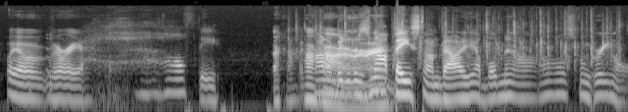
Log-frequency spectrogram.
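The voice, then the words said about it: Drunken slurred impression of another person. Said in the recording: “Drunky McDrunkerson from Drumtown ... My Larry Kudlow impression. ... It's your Foster Brooks doing Larry Kudlow.”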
